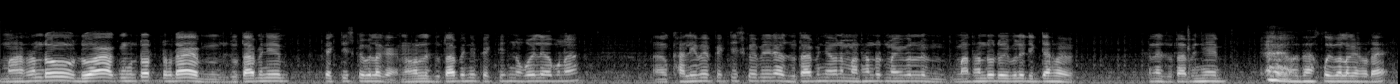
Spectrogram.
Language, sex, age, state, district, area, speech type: Assamese, male, 18-30, Assam, Lakhimpur, rural, spontaneous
